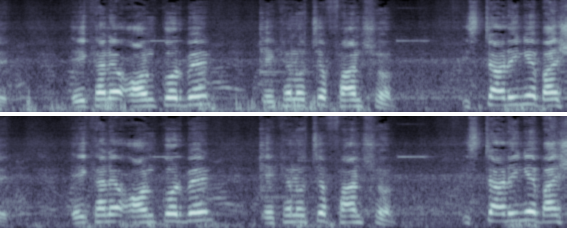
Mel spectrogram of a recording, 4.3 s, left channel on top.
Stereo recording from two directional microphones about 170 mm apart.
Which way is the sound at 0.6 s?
35° left (ahead or behind).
